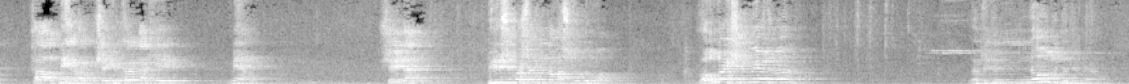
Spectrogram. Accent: İkizdere, Rize, Turkey; Bu şimdi gidin bizim İkizdere'ye, benim memleketime.

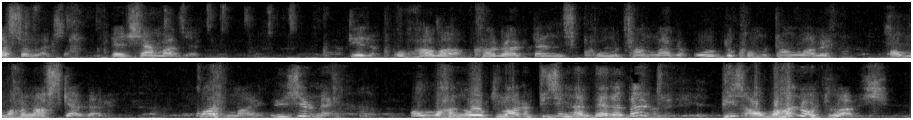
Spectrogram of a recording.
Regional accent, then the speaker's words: Kağızman, Kars, Turkey; born there; Kazman doğumluyum, Sarıkamış

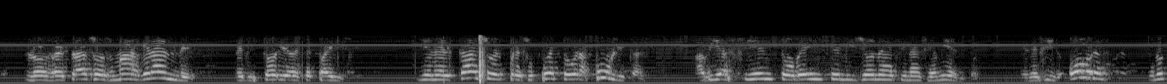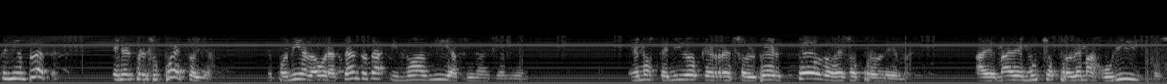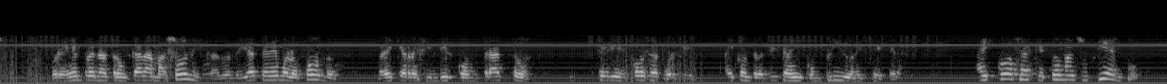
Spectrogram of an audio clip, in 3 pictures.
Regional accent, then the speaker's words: Ecuador; Creen que somos amnésicos los ecuatorianos.

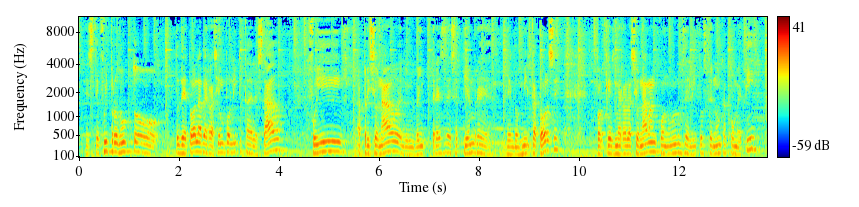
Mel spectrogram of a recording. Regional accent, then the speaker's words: Sonora, Mexico; Pues primero alejaron a mi pueblo del río, enviándolos al sureste en una guerra de exterminio, y no les resultó.

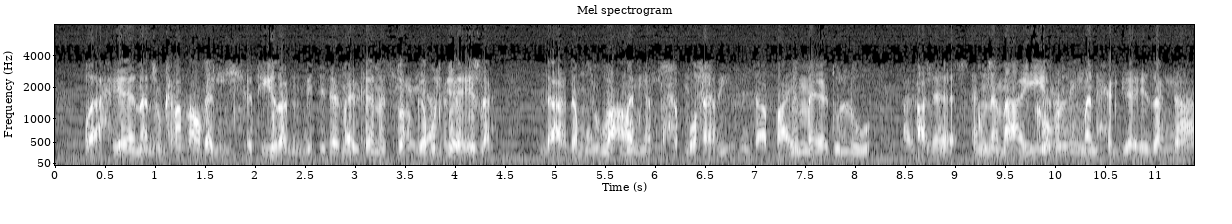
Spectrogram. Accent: Egypt; على ذاكرتنا كمصريين وعرب

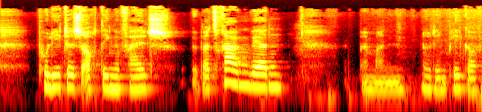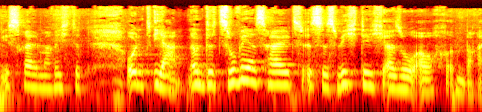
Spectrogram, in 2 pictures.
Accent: Berlin, Germany; Und als sie hierher kamen, kannten sie sich in Berlin überhaupt nicht aus. Und so sind wir zunächst in Tempelhof gelandet.

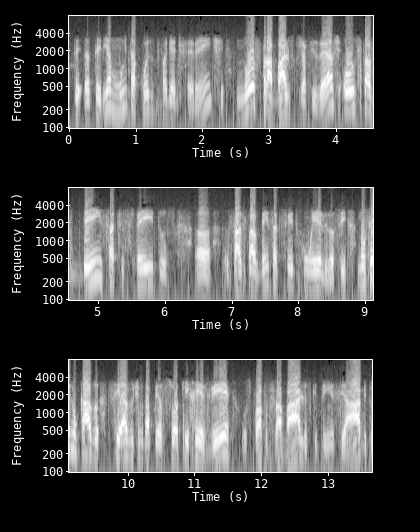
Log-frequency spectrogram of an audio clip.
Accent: Piauí, Brazil; accent: gaúcho; Eu sou do Piauí, apesar desse sotaque

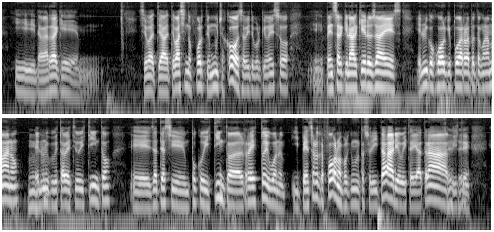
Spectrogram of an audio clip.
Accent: Arroyito, Córdoba, Argentina; Yo soy de Arroyito.

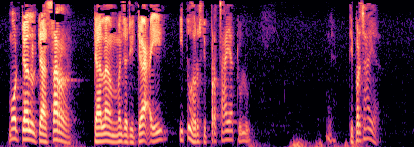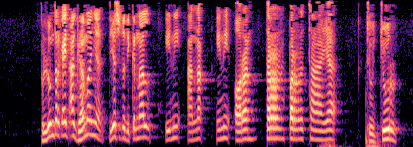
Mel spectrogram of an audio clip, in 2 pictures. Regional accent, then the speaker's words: Brebes, Central Java, Indonesia; Akhirnya dia membuka sayapnya di Brebes ketika itu, di kampung saya.

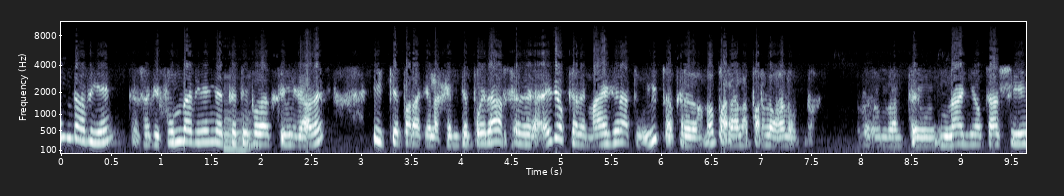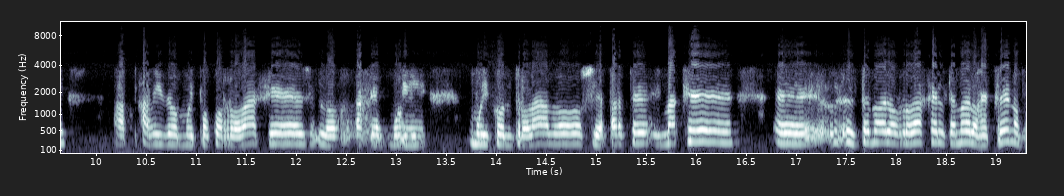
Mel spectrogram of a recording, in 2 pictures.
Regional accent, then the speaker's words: Cádiz, Andalusia, Spain; now in Madrid, Spain; Yo siempre digo que si yo soy de Cádiz, pero llevo muchos años fuera, ¿no?, viviendo en Madrid

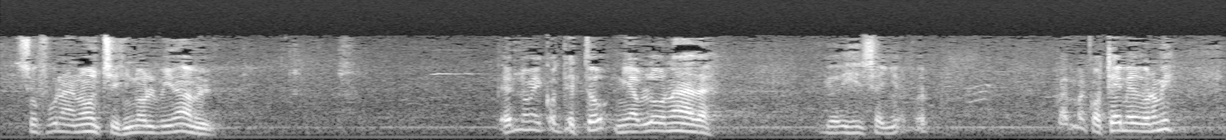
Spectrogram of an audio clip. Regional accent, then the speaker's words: Camuy, Puerto Rico; Ese era un lugar en mi pueblo de Camuy, en Puerto Rico, que la gente ni entraba en esa época.

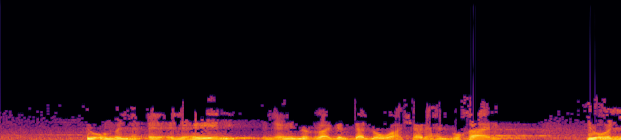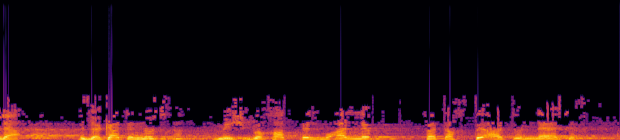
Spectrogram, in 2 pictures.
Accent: Faiyum Governorate, Egypt; لما جيت أنا أخش بعد ما حفظت القرآن لظهر ما لقيتش في محافظة الفيوم كلها معهد أزهري

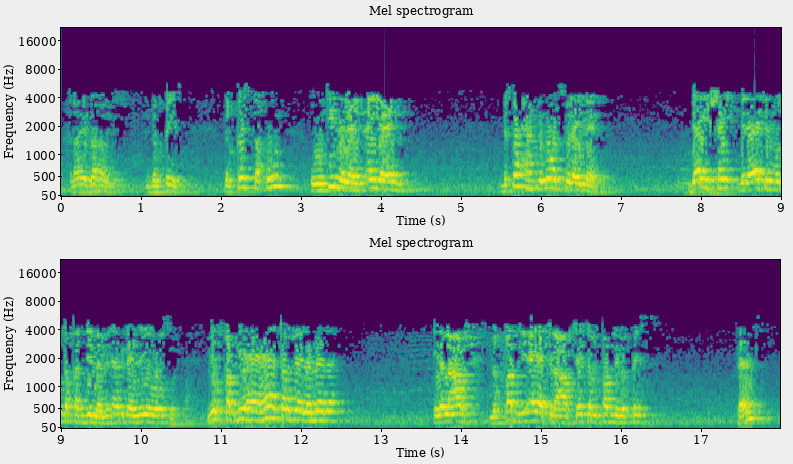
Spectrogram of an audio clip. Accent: Egypt; طبعا ليس عندنا في مصر

